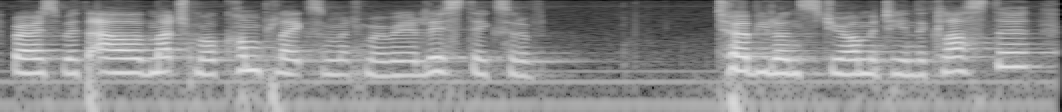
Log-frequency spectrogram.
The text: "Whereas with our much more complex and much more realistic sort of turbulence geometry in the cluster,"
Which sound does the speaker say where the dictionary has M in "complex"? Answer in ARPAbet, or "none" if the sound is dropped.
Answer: M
